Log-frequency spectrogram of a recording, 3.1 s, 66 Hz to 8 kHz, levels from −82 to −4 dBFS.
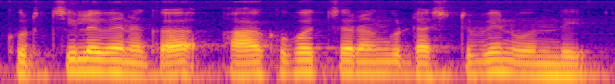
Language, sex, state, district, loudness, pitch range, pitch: Telugu, male, Telangana, Mahabubabad, -17 LUFS, 115-125 Hz, 120 Hz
